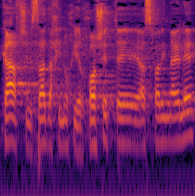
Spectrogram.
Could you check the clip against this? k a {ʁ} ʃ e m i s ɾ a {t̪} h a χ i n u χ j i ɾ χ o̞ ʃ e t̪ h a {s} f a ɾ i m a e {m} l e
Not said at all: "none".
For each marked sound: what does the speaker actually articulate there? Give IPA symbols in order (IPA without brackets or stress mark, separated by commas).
χ, d̪, s, none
